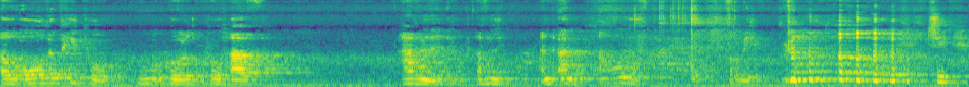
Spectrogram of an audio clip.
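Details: Non-fluent aphasia after a stroke in an adult woman; non-fluent aphasia.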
